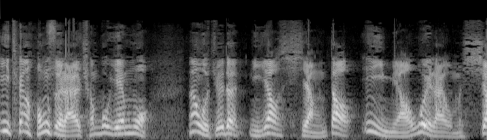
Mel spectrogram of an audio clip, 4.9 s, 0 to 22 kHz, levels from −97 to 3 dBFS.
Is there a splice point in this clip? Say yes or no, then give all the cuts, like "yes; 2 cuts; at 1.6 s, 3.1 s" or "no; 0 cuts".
no; 0 cuts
